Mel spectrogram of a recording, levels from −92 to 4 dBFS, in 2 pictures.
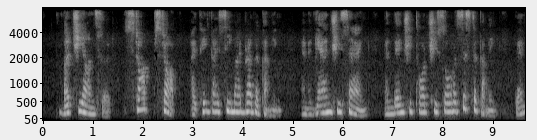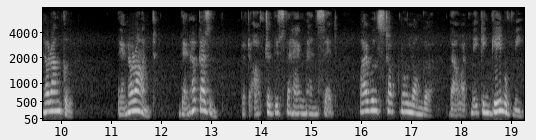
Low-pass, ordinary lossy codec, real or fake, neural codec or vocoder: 7.2 kHz; AAC, 48 kbps; real; none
